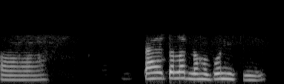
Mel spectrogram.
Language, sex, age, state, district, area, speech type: Assamese, female, 18-30, Assam, Kamrup Metropolitan, urban, conversation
